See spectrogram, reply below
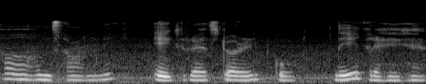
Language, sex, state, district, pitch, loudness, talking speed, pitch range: Hindi, female, Chhattisgarh, Raipur, 200 Hz, -18 LUFS, 125 wpm, 195-220 Hz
